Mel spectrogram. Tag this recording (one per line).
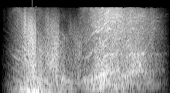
abstract
cinematic
dark
destruction
drone
futuristic
game
glitch
hit
impact
metallic
morph
moves
noise
opening
organic
stinger
swoosh
transformation
transformer
transition
woosh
